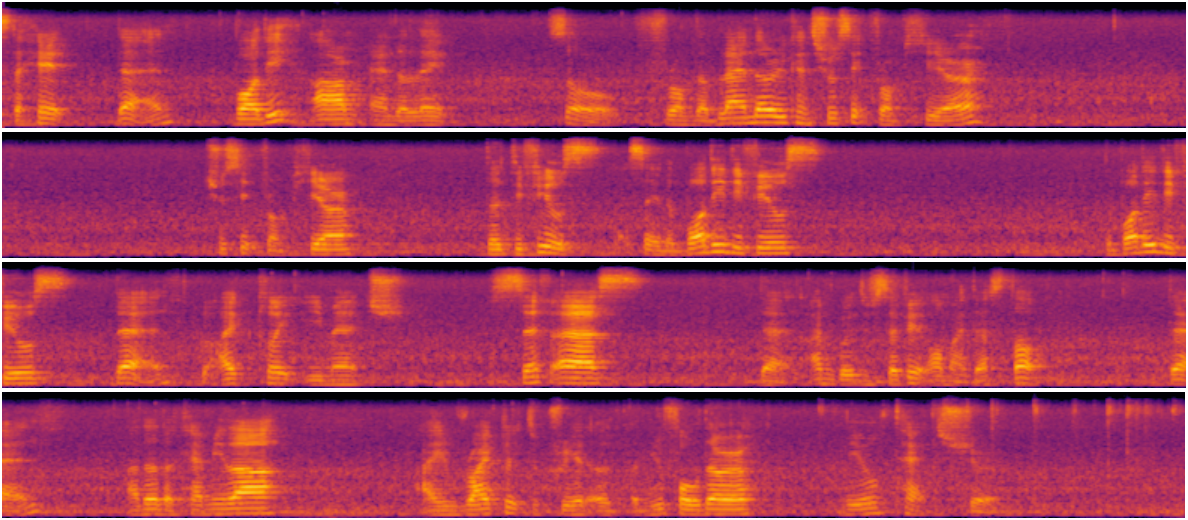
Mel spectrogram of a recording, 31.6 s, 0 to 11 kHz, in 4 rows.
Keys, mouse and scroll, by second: 1.9-2.3 drag, 2.7 click, 3.6 click, 4.2-6.1 drag, 9.2 click, 9.4-13.0 drag, 16.5 click, 17.5 click, 19.3 click, 23.0-24.4 drag, 24.6 click, 25.4 click, 27.0 scroll, 27.4-29.1 drag, 28.9-31.5 typing.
